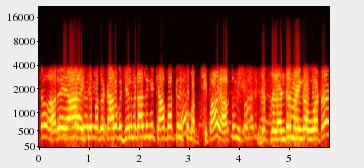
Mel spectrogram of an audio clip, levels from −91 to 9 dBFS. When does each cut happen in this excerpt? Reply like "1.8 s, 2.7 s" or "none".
4.2 s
